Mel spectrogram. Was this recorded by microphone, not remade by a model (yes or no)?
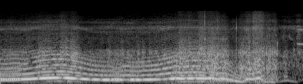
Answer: no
